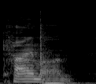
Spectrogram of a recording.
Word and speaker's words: Kimon: So, uh you spell this name with a kappa. So we pronounce it Kimon.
